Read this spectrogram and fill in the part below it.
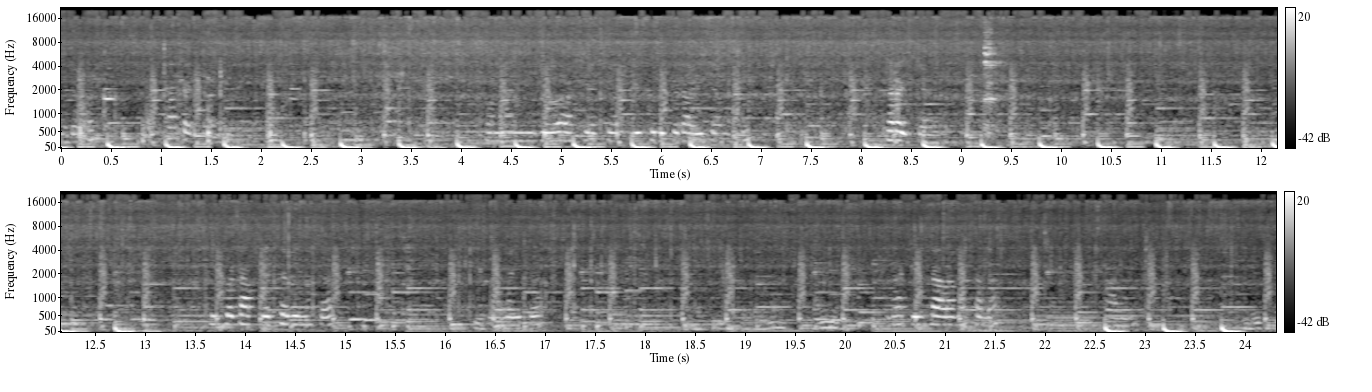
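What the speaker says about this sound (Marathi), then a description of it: "आधी लसूण पेस्ट टाकून टाकायची आहे" Garlic paste and onion-garlic masala frying in a pan for a Marathi tur and moong dal amti. A loud, steady sizzle runs throughout with constant stirring scrapes.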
